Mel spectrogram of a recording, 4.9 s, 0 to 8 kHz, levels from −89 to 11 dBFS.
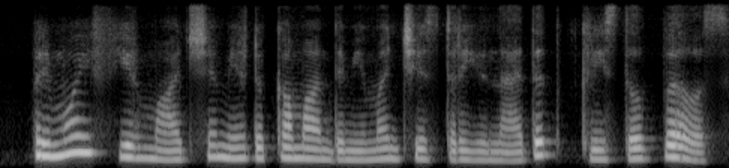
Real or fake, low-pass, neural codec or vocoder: fake; 7.2 kHz; codec, 24 kHz, 0.5 kbps, DualCodec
